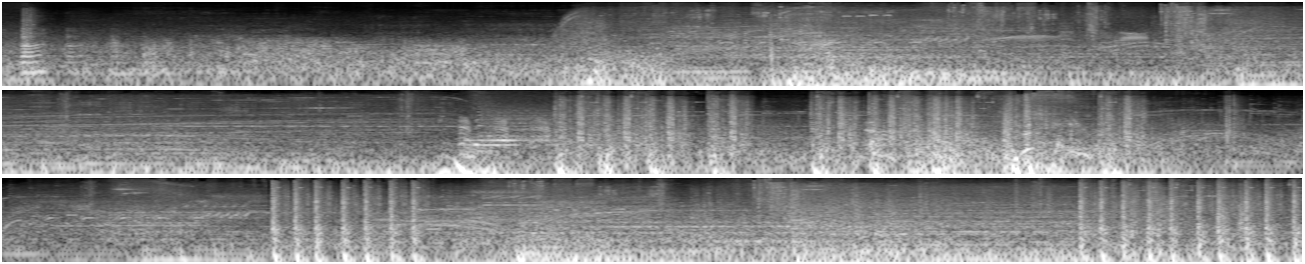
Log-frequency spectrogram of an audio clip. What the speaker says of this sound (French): J'essaye la mitrailleuse, elle a pas mal de recul, merde.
